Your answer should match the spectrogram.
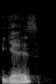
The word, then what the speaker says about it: Eus: It's spelled E-U-S. – Yes. – Yes. – Yes. – Her name is Yes.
